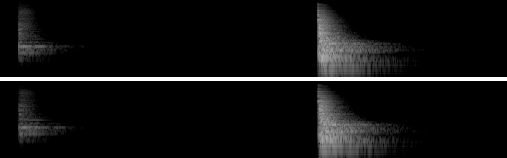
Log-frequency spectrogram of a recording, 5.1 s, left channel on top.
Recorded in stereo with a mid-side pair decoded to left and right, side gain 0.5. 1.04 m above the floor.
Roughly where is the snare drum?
Ahead left.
